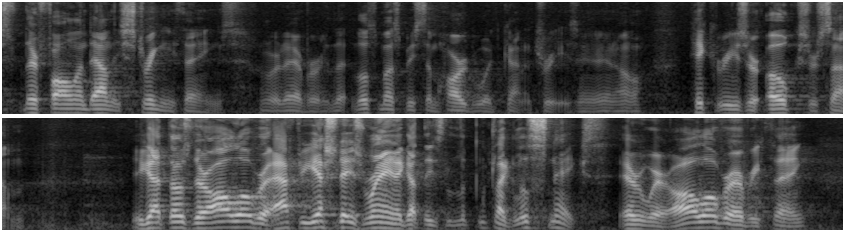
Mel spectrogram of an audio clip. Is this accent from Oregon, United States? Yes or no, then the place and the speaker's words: no; Seattle, Washington, United States; And growing up in Seattle and Washington, I was just, whoa, what's going on here?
